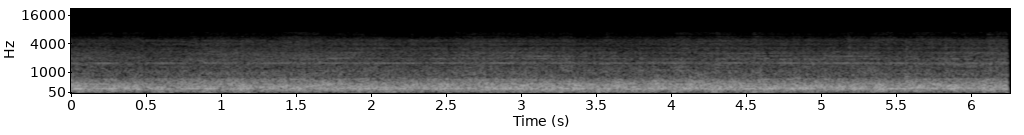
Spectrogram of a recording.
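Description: Freight train cars rolling steadily past a road crossing: a continuous rumble and clatter of steel wheels on the rails, with a faint steady hum underneath.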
